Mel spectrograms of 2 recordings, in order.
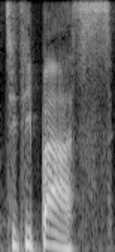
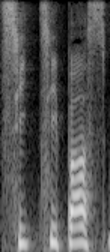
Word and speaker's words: Tsitsipas: Stefanos Tsitsipas. – Schön. Gell, nicht Tsitsipas, man tut Pass. – Tsitsipas. – Tsitsipas.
